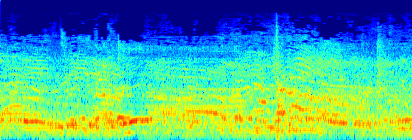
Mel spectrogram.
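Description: Crowd of spectators, many voices talking and calling out over one another, with two brief sharp knocks in the second half.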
